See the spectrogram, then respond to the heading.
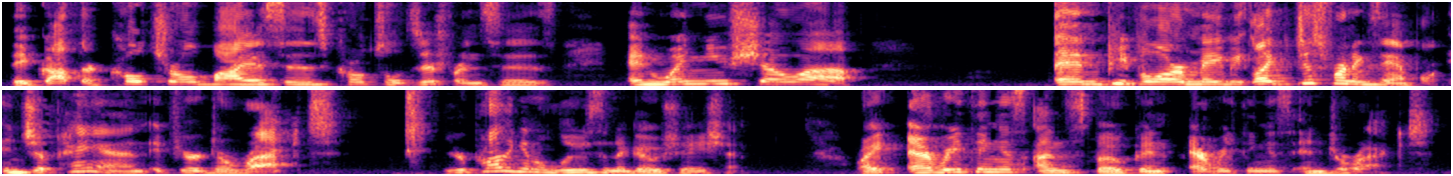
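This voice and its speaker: A woman's voice: mid-range voice, lively intonation, moderate pace, fairly bright tone. A woman interviewing a guest as podcast host, conversational, setting up her questions with examples.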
